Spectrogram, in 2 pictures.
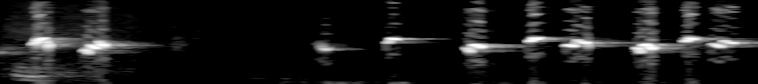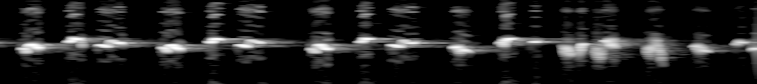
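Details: Lively 'gacor' song of a yellow-vented bulbul, used as a lure and tutor for kept birds; after two opening notes and a pause, bubbly warbled two-note phrases repeat steadily, about one and a half per second.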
